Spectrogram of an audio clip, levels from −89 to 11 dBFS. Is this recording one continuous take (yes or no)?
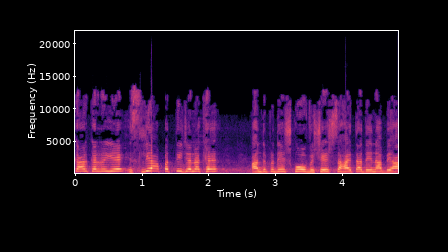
yes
